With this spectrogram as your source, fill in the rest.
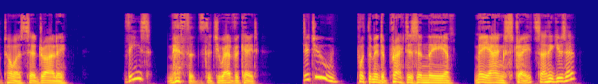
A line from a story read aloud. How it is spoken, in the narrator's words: Luke laughed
